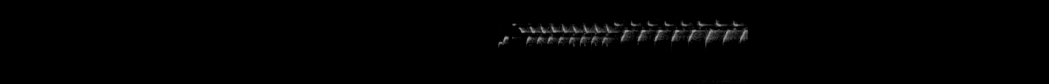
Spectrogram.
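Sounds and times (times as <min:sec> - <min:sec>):
European goldfinch song: 0:05.0 - 0:07.5.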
